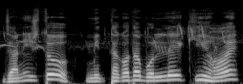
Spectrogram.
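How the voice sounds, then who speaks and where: A man's voice: high voice, moderate pace, a little mellow, slight background noise, natural voice. A man voicing a teasing village boy in a cartoon who defends himself and taunts the other children.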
